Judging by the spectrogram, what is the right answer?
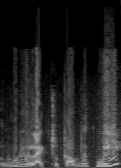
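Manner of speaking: question-like rising tune on final "me". Showing question intonation in an english lesson, rising pitch on final me. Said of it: "that end is just a sort of rising intonation".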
